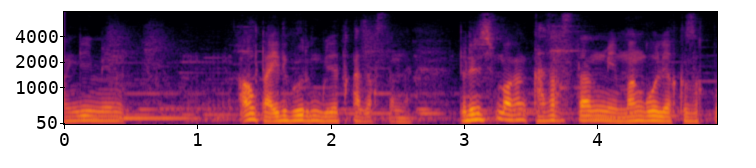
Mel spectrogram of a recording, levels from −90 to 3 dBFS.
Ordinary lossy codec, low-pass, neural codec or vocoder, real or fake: none; none; none; real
